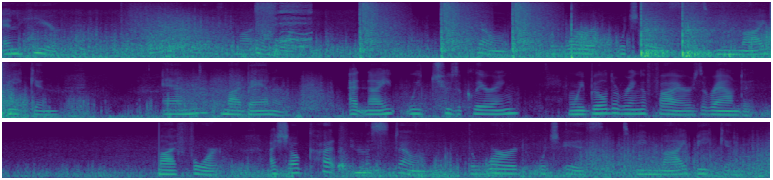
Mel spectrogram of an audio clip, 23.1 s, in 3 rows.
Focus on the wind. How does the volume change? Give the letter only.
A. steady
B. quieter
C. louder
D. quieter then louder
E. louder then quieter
D.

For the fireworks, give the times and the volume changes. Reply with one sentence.
You can hear the fireworks from 1.2 to 7.8 s, getting louder.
